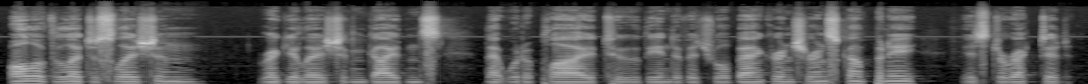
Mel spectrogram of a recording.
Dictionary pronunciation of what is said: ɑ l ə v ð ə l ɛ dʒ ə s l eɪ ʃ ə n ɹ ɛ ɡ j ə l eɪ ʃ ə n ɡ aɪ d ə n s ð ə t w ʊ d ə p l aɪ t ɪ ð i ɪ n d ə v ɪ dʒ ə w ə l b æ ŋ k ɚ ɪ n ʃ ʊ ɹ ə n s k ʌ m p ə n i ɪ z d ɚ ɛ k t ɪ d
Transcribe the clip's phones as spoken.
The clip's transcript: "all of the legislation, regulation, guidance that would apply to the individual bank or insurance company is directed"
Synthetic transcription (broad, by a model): ɑ l ə v ð ə l ɛ dʒ ə s l eɪ ʃ ə n ɹ ɛ ɡ j ə l eɪ ʃ ə n ɡ aɪ d n s ð ə t w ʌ d ə p l aɪ t ɪ ð i ɪ n d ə v ɪ dʒ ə w l b æ ŋ k ɚ ɪ n ʃ ʊ ɹ ə n s k ʌ m p ə n i ɪ z d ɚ ɛ k t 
